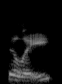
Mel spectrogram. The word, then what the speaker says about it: pili: um they're all called pili by the way and that's how it's pronounced this word is pronounced philly um which are short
